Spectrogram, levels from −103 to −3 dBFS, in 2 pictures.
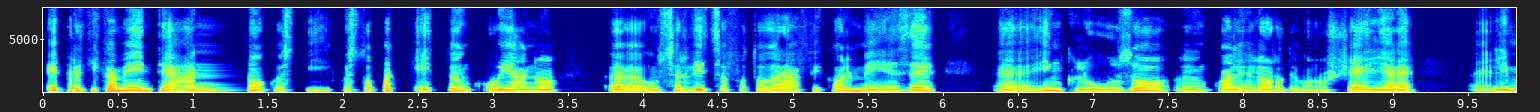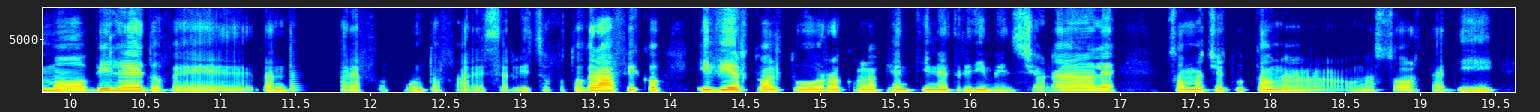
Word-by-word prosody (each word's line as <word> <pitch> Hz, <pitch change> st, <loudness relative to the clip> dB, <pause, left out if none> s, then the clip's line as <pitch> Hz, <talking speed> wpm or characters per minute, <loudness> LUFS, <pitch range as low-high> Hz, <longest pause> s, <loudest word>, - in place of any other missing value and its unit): e 150 Hz, -, +4 dB
praticamente 160 Hz, 0 st, +3 dB
hanno 145 Hz, +1 st, +1 dB
questi 130 Hz, -1 st, -8 dB
questo 135 Hz, -2 st, -4 dB
pacchetto 170 Hz, -5 st, -3 dB
in 150 Hz, -, +3 dB
cui 140 Hz, +2 st, +2 dB
hanno, 130 Hz, -1 st, +2 dB, 0.3 s
uhm, -, -, +2 dB
1 140 Hz, -, +1 dB
servizio 150 Hz, +1 st, +1 dB
fotografico 140 Hz, 0 st, -1 dB
al 155 Hz, +2 st, +3 dB
mese, 150 Hz, +3 st, +2 dB, 0.4 s
uhm, 125 Hz, -1 st, 0 dB
incluso, 155 Hz, 0 st, +2 dB
in 130 Hz, -2 st, -2 dB
quale 125 Hz, -2 st, +1 dB
loro 125 Hz, 0 st, +1 dB
devono 120 Hz, -, -6 dB
scegliere, 120 Hz, -2 st, +2 dB, 0.4 s
uhm, -, -, -8 dB
l'immobile, 150 Hz, +3 st, +4 dB
dove 65 Hz, -, -5 dB
d -, -, -26 dB
andare 205 Hz, -, -4 dB, 0.3 s
a -, -, -4 dB
f -, -, -17 dB
appunto, -, -, -8 dB
a -, -, -12 dB
fare -, -, -11 dB
il -, -, -12 dB
servizio -, -, -10 dB
fotografico, 150 Hz, +1 st, +2 dB, 0.3 s
i 140 Hz, -, +6 dB
virtual 135 Hz, 0 st, +4 dB
tour 135 Hz, 0 st, 0 dB
con 125 Hz, -, -5 dB
la 120 Hz, -, +1 dB
piantina 125 Hz, -1 st, -1 dB
tridimensionale, 140 Hz, +3 st, -2 dB, 0.3 s
insomma, 130 Hz, -2 st, 0 dB
c'è 125 Hz, +1 st, -4 dB
tutta 135 Hz, 0 st, -4 dB
una 130 Hz, 0 st, -2 dB
una -, -, -9 dB
sorta -, -, -7 dB
di 135 Hz, -1 st, -3 dB
135 Hz, 150 wpm, -34 LUFS, 130-150 Hz, 0.4 s, i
